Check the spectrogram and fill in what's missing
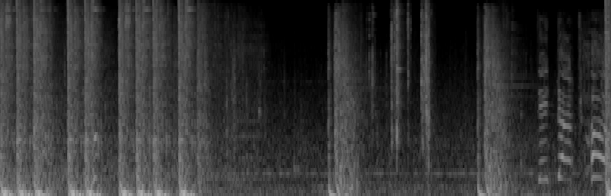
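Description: Gunfire in Watch Dogs: Legion, loud close bursts of rapid shots in clusters with short gaps, some sharp single cracks, and brief shouted voices mixed in near the end.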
